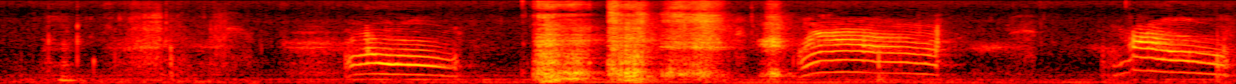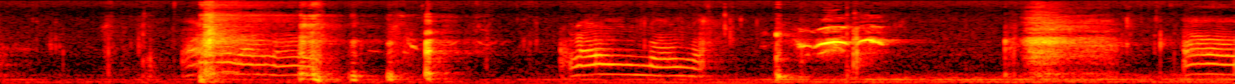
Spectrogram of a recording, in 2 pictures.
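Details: Burmilla kitten, male, indoors after catching and eating a fly, making hungry sounds: a series of drawn-out, wavering meow-like cries with stacked harmonics, about eight in twelve seconds, with sharp clicks and thumps between them.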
